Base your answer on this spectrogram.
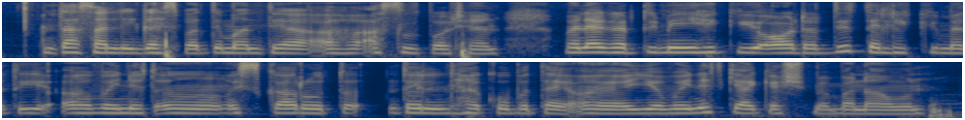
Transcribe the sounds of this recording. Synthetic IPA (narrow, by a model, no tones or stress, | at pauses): t̪ɐsaliɡɐsʲpɐt̪imant̪iɐ̰slpəʈʰjaːnmɐnʲɐɡɐɾt̪umẽjɦikijɔːɾɖɐɾd̪it̪elɦikumẽt̪ʋənit̪ʰskaɾoːt̪t̪elʲd̪ɦakobɐt̪aːjjeʋɐnʲit̪̚ʰkʲaːkʲeʃmẽbɐnaːun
